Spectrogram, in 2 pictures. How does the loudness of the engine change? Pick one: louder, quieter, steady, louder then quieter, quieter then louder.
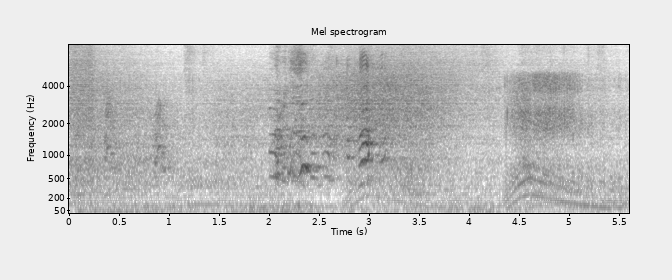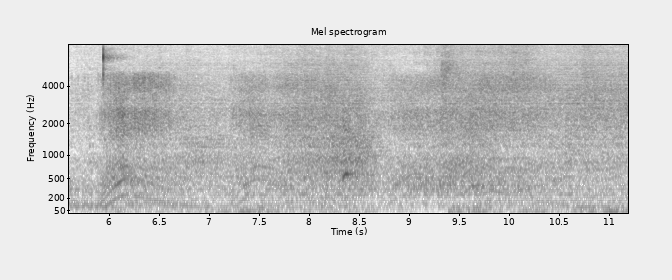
louder then quieter.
